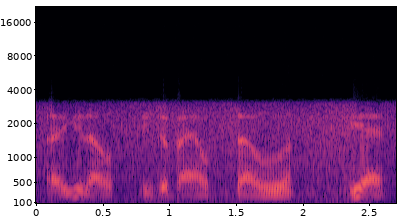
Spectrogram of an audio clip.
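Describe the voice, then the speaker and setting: A man's voice: low-pitched, moderate pace. A retired older man on an amateur radio net, talking in a rambling, hesitant way and spelling call signs phonetically. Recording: tinny shortwave radio with static.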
